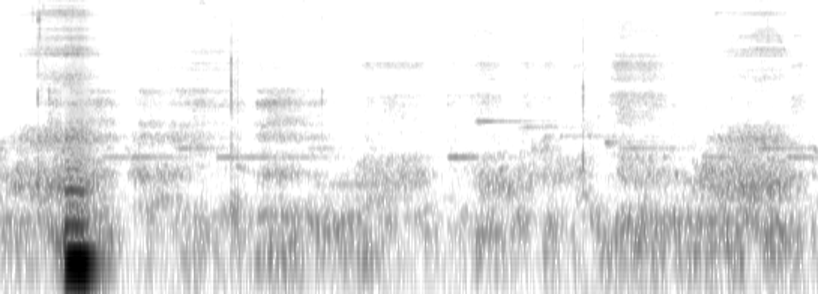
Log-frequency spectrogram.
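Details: Sleeping Tibetan Mastiff dog snoring: soft, low rumbling breaths with a snort at the start, in a quiet room with faint music.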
